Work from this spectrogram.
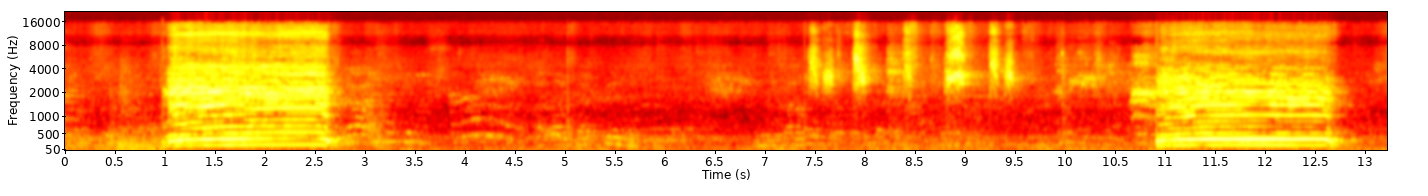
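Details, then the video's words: Cow letting out two loud, sustained moos about ten seconds apart, each under two seconds, with quiet gaps between holding faint murmurs and brief high clicking sounds. "Cow sound | cow sound effect | cow video"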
